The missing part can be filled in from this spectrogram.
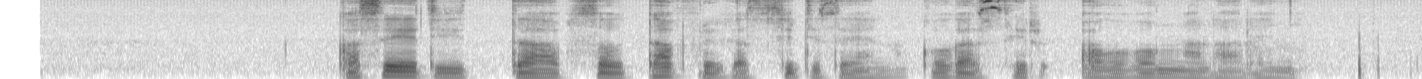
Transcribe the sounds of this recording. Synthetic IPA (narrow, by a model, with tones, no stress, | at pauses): ka˨se˦titabsa˨uta˦fɾika˨si˦ti˨senko˦ka˨si˦ɾa˨ko˦bo˦ŋːa˨la˨le˦ɲi˨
